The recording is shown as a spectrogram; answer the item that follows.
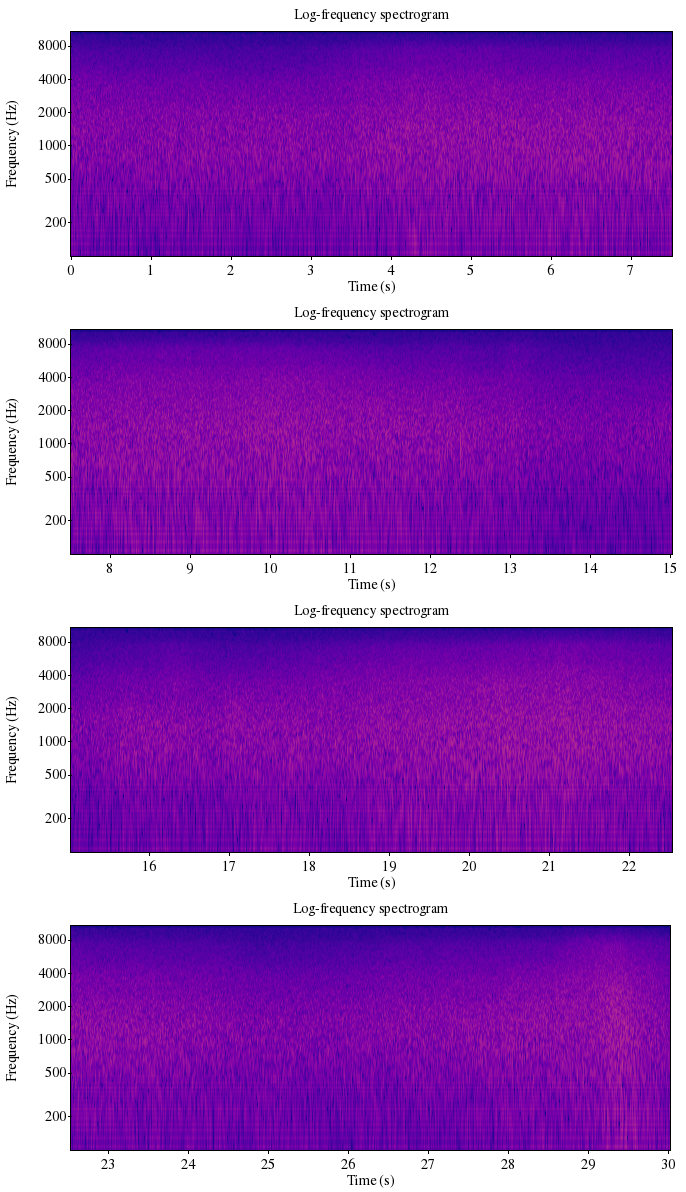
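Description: Ocean surf: waves washing onto a beach as a steady rushing noise that swells and eases slowly over several seconds.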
